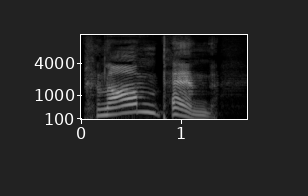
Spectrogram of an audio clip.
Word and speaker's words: Phnom Penh: It's P-H-N-O-M. Phnom Penh is how you say it.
